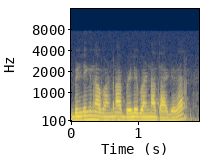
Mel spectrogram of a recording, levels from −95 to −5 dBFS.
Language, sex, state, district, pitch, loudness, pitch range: Kannada, male, Karnataka, Bangalore, 115 Hz, -13 LUFS, 110-120 Hz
